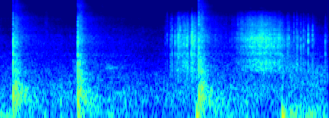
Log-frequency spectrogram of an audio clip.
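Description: Aerial fireworks shells bursting overhead: four sharp bangs, irregularly spaced a second or so apart, with a crackling hiss in the second half.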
